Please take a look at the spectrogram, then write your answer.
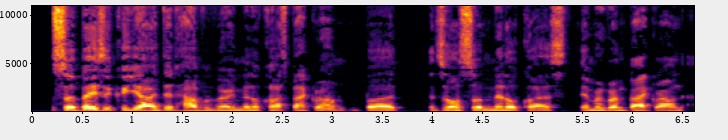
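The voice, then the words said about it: Slight American twang. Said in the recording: “You can pick up a slight American twang to my accent, because I learned English in the States.”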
